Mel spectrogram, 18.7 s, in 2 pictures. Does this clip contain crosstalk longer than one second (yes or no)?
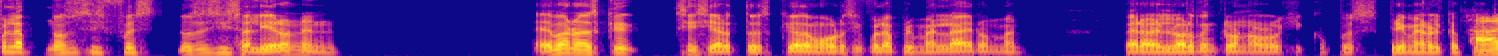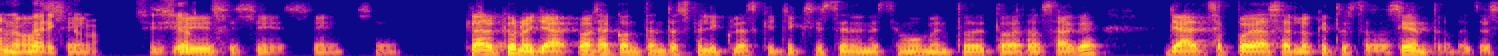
yes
